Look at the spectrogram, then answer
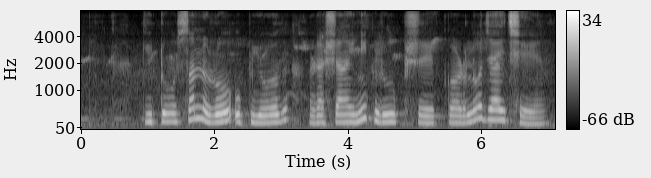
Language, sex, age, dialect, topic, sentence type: Maithili, female, 56-60, Angika, agriculture, statement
